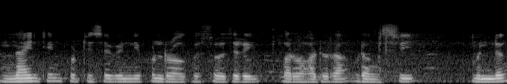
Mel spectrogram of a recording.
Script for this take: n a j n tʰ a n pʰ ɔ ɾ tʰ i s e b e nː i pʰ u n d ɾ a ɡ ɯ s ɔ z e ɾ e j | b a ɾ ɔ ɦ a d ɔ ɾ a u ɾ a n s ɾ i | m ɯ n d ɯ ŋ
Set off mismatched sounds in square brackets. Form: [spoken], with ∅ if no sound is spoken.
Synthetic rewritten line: n a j n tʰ [i] n pʰ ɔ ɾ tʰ i s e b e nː i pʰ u n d ɾ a ɡ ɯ s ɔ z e ɾ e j | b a ɾ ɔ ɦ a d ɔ ɾ a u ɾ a [ŋ] s ɾ i | m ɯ n d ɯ ŋ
